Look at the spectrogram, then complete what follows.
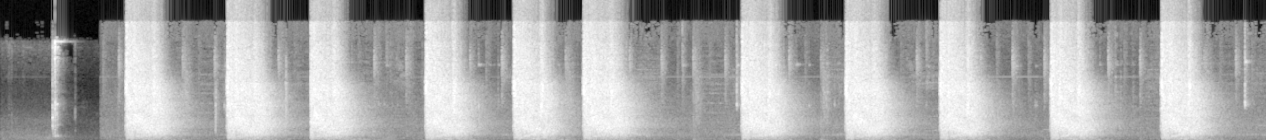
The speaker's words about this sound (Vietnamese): sau lần thứ hai bắn thì anh có cảm giác như thế nào cái mùi thuốc súng phê lắm cái mùi thuốc súng rất là phê luôn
